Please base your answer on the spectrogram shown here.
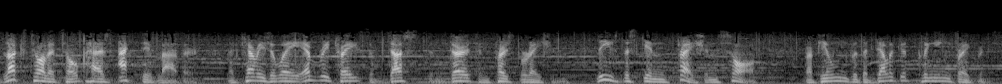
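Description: A man's voice: medium pitch, big pitch swings, normal speed, music in the background. A male announcer reading a scripted 1930s radio advertisement in a polished, persuasive manner. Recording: dull old radio recording.

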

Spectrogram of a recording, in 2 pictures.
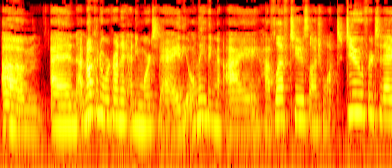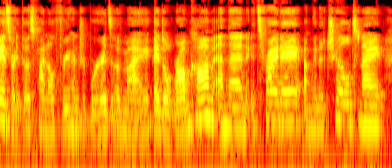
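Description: A woman's voice: on the low side, moderate pace, gravelly, few pauses, fairly bright tone, slight background noise. Young woman chatting casually, slightly distant mic. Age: young adult. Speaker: novelist vlogger. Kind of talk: casual vlog chat to camera. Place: small home room with desk.

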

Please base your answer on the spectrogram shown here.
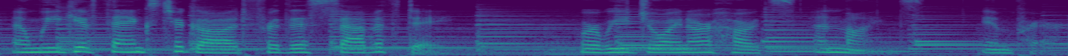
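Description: Woman worship leader, medium pitch, formal measured liturgical delivery, church hall reverb. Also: steady tone. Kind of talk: scripted liturgical reading. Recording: reverberant hall, faint music.

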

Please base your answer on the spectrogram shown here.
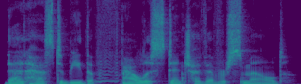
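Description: A man acts out a male demon bully's sidekick in an audio drama. His voice sits low. He speaks with haughty contempt and disgust. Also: very animated, moderate pace, creaky, fairly bright tone, slightly rough, heavily acted. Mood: contemptuous disgust. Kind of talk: audio roleplay acting.

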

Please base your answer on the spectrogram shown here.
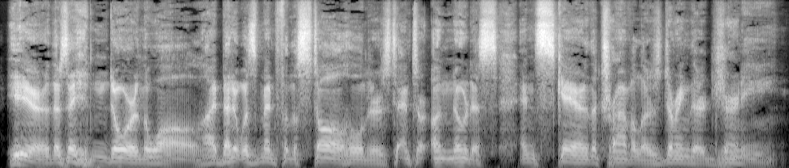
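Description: A man acts a gruff, impatient adventurer in an audio drama. The voice is low and gravelly, full of fry. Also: normal speed, few pauses, fairly bright tone, heavily acted. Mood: urgent. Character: gruff, impatient male man of action, Mick.

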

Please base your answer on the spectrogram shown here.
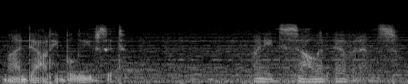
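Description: Sly young vigilante, very low female voice, defiant, teasing, breathy touches, game cutscene, music behind. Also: lively intonation, a little slow, in a whisper, dull audio, full character voice. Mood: earnest, urgent. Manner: teasing, breathy at times, wry. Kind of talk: video game cutscene acting.

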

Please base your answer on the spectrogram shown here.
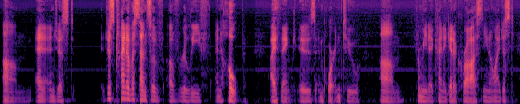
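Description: A man's voice: fairly low pitch, a little slow, no room sound. A young man answering interview questions as a playwright, casually, in a hesitant, rambling and reflective way.

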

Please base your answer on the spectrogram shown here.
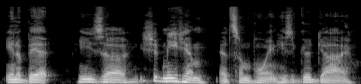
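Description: A man's voice: lowish voice, normal speed, dark tone. A man hosting a podcast in casual conversation, talking in a rambling, enthusiastic way with some swearing. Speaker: podcast host.

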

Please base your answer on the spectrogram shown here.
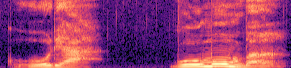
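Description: A woman voicing a male samurai who fakes an eerie, gloomy, drawn-out calling voice in a period story. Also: lowish voice, big pitch swings, warm tone, husky, full character voice. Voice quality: hollow, sinister, muffled gloom. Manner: slow, drawn-out calling to a gatekeeper. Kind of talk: dramatic storytelling of a period novel.

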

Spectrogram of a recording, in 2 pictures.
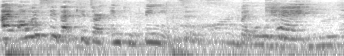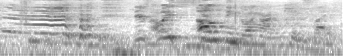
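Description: A woman's voice: high-pitched, big pitch swings, moderate pace, background noise. A young woman playing an earnest youth pastor telling her story in a projected, theatrical readers theater style. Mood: earnest, reflective. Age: young adult. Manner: projected, emphatic, theatrical delivery. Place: large conference room, judges' table in front. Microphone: distant camera. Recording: echoey room recorded from far off, audience sounds.

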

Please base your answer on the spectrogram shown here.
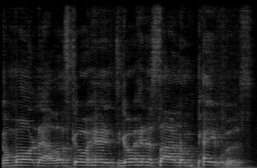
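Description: A young American man giving casual, excited reaction commentary, slangy and playful, often repeating his phrases. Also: sits high, fast. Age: young adult. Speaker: reaction video host. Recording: loud game music behind voice.

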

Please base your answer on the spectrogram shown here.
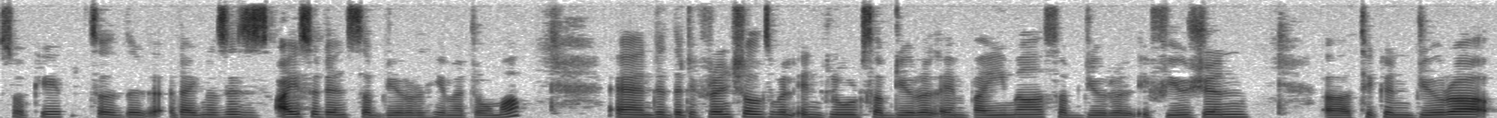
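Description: A woman with a low, mellow voice teaches as a radiology lecturer, talking through cases without a script. She explains hesitantly and repeats herself. The recording is dry and muffled. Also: no echo. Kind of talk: unscripted case-review lecture. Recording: dull, dry lo-fi audio.

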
